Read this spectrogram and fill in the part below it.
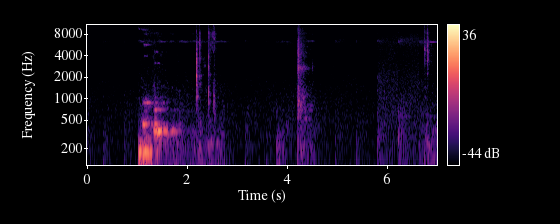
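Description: An elderly man speaks calmly over a microphone, heard through an online call.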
